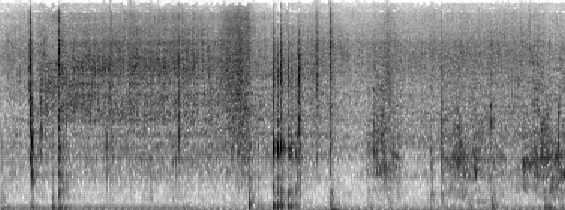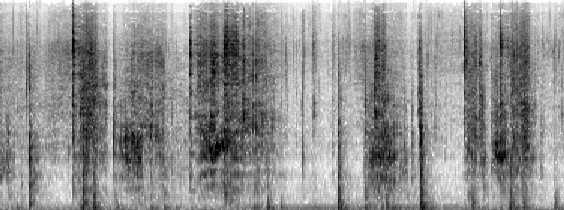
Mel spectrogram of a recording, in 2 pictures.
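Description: Ground beef with taco seasoning and water sizzling in a skillet while a spatula stirs and scrapes it; partway through, a spoon stirs a pot of thick bean stew, with scraping and clinks against the metal pot.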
